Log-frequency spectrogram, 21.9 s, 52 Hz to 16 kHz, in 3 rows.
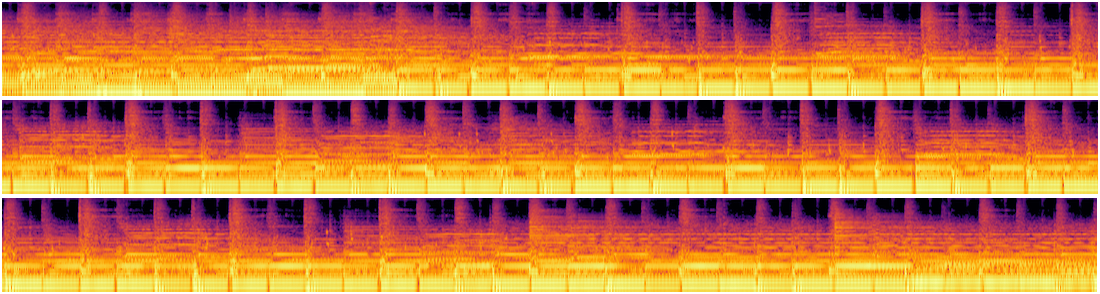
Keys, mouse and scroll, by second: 0.3 s, 2.3-2.8 scroll up 1, 2.8 ctrl+r, 4.2 1, 4.5 e, 5.9 g, 6.4 Tab, 6.7 click, 7.4-9.4 drag, 9.6-10.8 scroll down 2, 10.8-11.1 scroll up 2, 11.1 drag, 11.3 Tab, 11.7 3, 11.8 click, 12.0 shift+click, 12.1 shift+click, 12.4 shift+click, 12.8-14.9 typing, 13.4 Tab, 13.6 click, 14.4 Tab, 15.9 Tab, 16.2 Tab, 16.6 e, 17.2 a, 17.4 s, 18.8 shift+middle click, 19.0-19.6 scroll up 1, 19.6-21.2 drag, 21.2 Tab, 21.4 Tab, 21.6 click, 21.8 scroll down 1.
